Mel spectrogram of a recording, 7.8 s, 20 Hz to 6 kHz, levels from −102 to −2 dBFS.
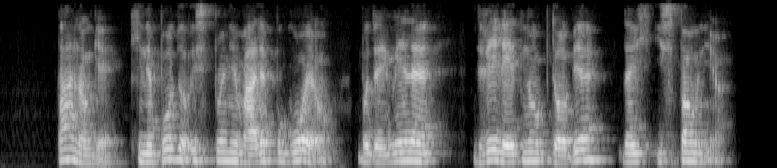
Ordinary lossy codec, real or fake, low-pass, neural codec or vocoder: none; fake; 5.4 kHz; codec, 16 kHz, 8 kbps, FunCodec, trained on Chinese and English, 25 frames a second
